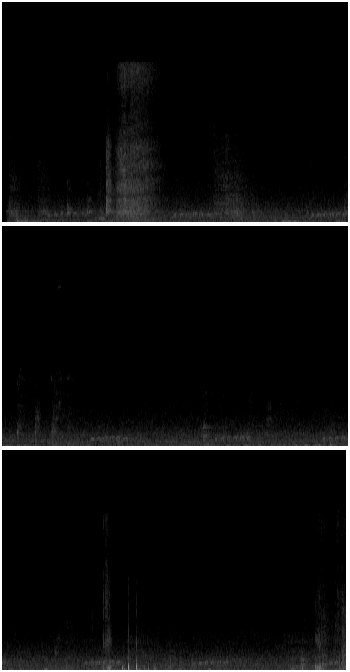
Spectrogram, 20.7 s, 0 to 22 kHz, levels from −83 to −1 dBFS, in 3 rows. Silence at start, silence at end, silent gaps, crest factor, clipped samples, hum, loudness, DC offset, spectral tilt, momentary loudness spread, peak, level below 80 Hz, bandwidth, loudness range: 0.05 s; 0 s; none; 32 dB; under 0.1%; none; -58 LUFS; under 0.1%; -4 dB/octave; 11 LU; -26 dBFS; -68 dBFS; 16 kHz; 7 LU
